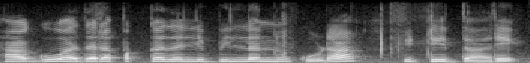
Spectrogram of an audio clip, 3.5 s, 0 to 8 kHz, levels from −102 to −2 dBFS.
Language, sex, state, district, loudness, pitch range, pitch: Kannada, female, Karnataka, Bangalore, -16 LUFS, 215-230 Hz, 220 Hz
